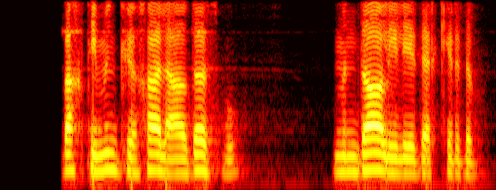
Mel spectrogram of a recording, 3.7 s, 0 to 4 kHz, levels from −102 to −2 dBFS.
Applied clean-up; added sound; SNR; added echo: neural mask model DeepFilterNet 3.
